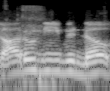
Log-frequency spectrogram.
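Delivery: put-on older Missouri man's accent. Quoting a guy busted for stealing shoes, imitating a Missouri accent. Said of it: "He had an accent".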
